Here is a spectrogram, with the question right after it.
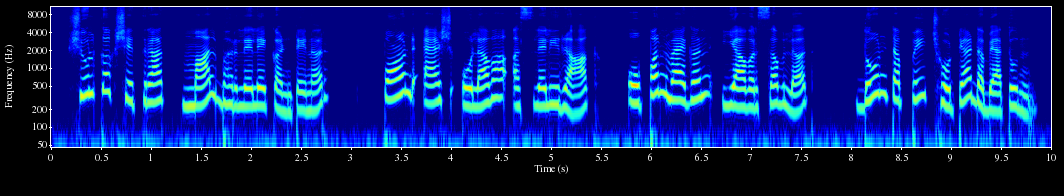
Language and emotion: Marathi, neutral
